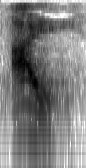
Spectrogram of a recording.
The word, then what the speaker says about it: Ai: The proper pronunciation of it is Ai. A-I. I'm sure here in this church, just as all across Northern Ireland, that has always been called Ai. A Hebrew scholar would have to cringe at that pronunciation.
